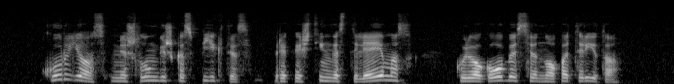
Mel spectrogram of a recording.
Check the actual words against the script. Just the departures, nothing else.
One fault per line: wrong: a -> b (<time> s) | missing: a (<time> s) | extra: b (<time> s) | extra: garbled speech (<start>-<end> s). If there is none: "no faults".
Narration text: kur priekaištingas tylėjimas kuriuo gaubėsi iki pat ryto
extra: jos mėšlungiškas pyktis (0.7 s)
wrong: iki -> nuo (5.5 s)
